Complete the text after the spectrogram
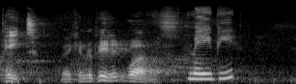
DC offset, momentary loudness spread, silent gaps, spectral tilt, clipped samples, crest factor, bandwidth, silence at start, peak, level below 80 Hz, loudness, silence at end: under 0.1%; 12 LU; none; -3 dB/octave; under 0.1%; 20 dB; 16.5 kHz; 0 s; -4 dBFS; -64 dBFS; -22 LUFS; 0.6 s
